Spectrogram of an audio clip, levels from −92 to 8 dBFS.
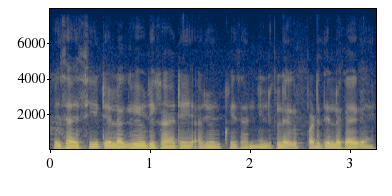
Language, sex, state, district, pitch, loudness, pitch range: Hindi, male, Madhya Pradesh, Katni, 110 Hz, -16 LUFS, 110-115 Hz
